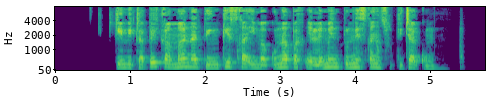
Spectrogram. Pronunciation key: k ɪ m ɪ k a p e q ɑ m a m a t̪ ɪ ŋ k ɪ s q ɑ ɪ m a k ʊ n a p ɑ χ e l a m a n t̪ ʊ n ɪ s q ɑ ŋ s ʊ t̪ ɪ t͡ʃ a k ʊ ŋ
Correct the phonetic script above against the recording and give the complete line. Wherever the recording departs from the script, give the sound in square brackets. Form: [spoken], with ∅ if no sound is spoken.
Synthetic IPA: k ɪ m ɪ k a p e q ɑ m a [n] a t̪ ɪ ŋ k ɪ s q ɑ ɪ m a k ʊ n a p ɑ χ e l [e] m [e] n t̪ ʊ n ɪ s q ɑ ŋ s ʊ t̪ ɪ t͡ʃ a k ʊ ŋ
